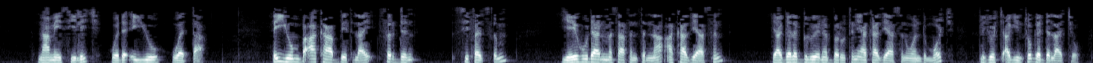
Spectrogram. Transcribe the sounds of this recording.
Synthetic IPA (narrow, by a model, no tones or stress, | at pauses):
name̞silɨd͡ʒwɔd̪əʔɨjːuwɔt̪ʼːa | ʔɨjːumbəʔakʰabe̞t̪lajfɨɾd̪ɨn | sifəsʼɨm | jɛjɪɦud̪anməsafɨnt̪ʰɨnːaʔa̰kʰazijasɨn | jaɡələɡːɨlujɛnəbːəɾut̪ʰɨnjɛakʰazijasɨnwɔnd̪ɨmːo̞t͡ʃː | lɨd͡ʒo̞t͡ʃːa̰ɡint̪ʰo̞ɡəd̪ːəlat͡ʃːɛw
